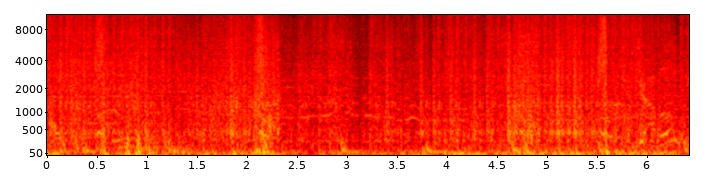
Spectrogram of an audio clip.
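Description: Loud, dense bursts of automatic gunfire ring out in a shooting video game, shots overlapping almost without pause across the whole stretch.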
